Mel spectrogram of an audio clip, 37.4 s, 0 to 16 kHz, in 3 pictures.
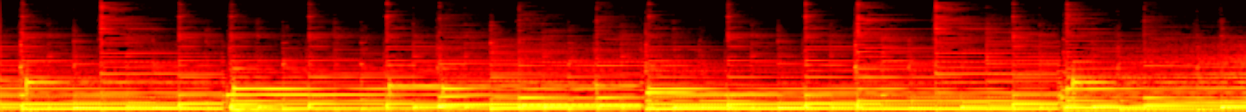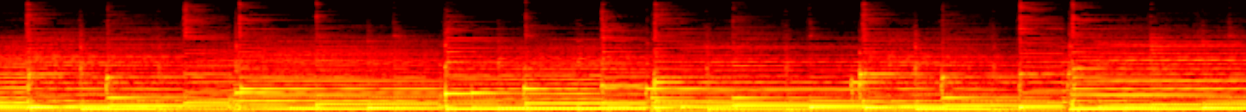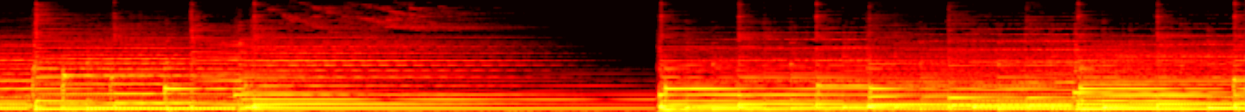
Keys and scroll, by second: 9.9 space, 10.2 space, 17.7 space, 23.0 ctrl+z, 35.1 shift+space, 35.3 shift+space, 36.8 ctrl+z, 37.0 ctrl+z.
